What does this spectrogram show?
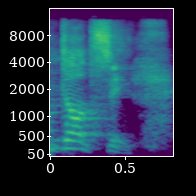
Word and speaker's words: Dotsie: let's start first of all what's your name datsy okay how are you dotsy oh good i like the way you say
